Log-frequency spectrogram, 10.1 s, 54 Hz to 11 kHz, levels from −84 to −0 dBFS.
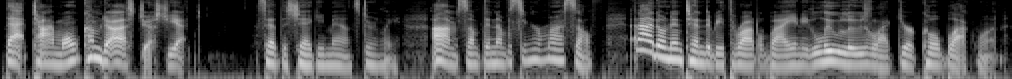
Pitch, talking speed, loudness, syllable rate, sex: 165 Hz, 200 wpm, -22 LUFS, 5.2 syllables/s, female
